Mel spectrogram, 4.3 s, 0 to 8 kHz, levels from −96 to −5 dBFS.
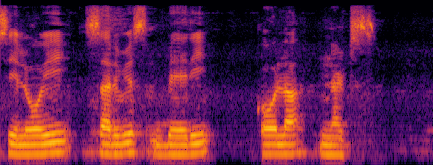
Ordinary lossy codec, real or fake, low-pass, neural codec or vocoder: MP3, 64 kbps; real; 7.2 kHz; none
